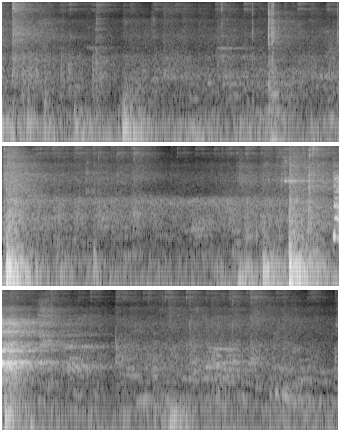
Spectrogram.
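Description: A ball clicks against table tennis paddles and a table in a large echoing hall.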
